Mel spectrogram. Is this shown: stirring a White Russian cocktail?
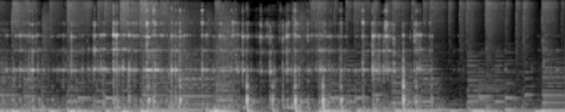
yes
